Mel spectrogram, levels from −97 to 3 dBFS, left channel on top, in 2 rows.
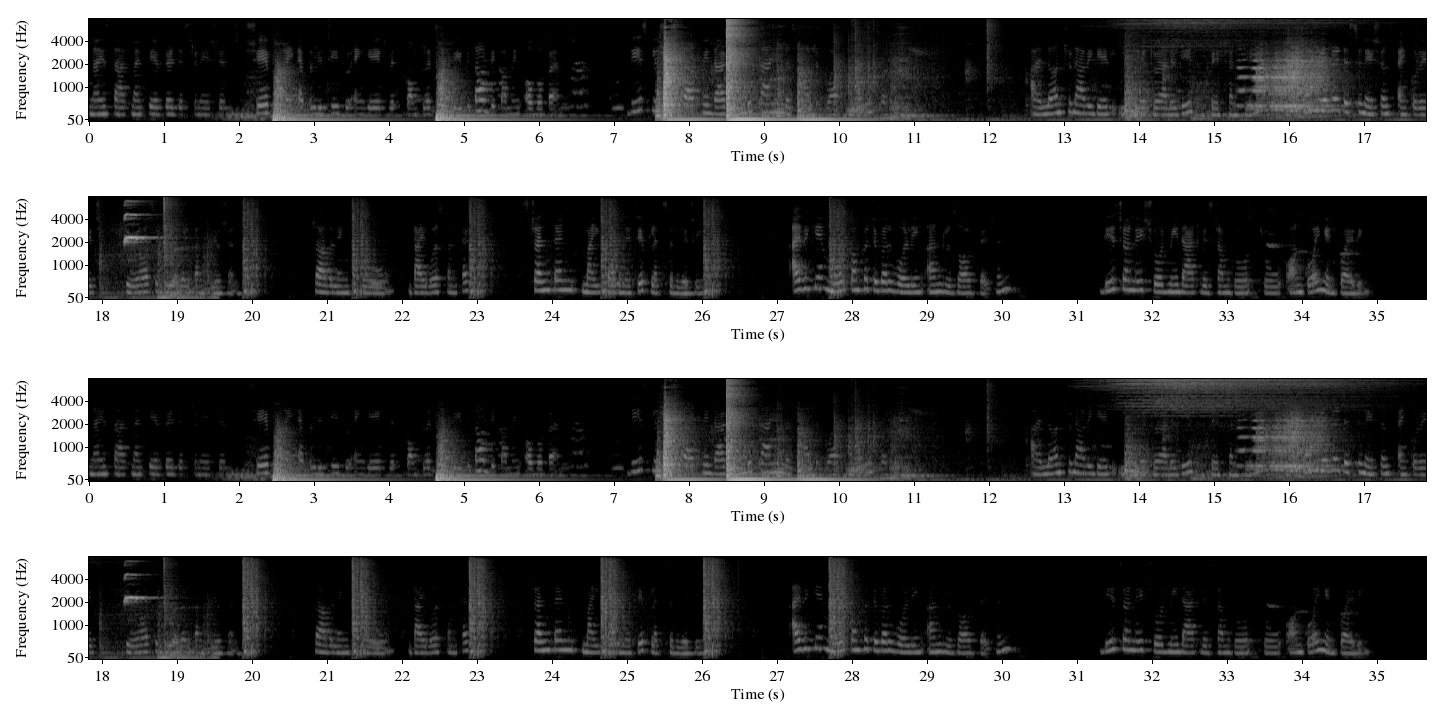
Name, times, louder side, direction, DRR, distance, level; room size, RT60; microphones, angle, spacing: voice 1, 0.0-6.7 7.0-11.2 12.6-15.9 16.2-18.0 18.3-19.9 20.8-23.0 23.7-26.2 27.2-30.2 31.3-34.9, left 2 dB, 75° left, 1.4 m, -58 dB
sound 1, 2.4-3.5 4.6-5.8 7.6-11.1 12.0-12.1 15.3-16.6 18.0-18.1 18.3-19.6, left 3 dB, 25° left, 0.5 m, -41 dB
sound 2, 13.2-17.4, right 15 dB, 80° right, 1.2 m, -50 dB
Gunshot gunfire, 19.9-20.2 21.3-21.7 22.9-23.3 24.7-25.1 26.0-26.5 27.7-28.1, right 6 dB, 50° right, 1.2 m, -53 dB
head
